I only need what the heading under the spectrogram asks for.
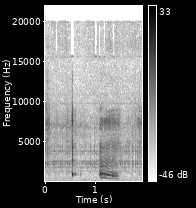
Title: Two Months Old - hiccups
